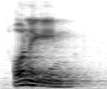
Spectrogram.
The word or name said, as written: on egin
